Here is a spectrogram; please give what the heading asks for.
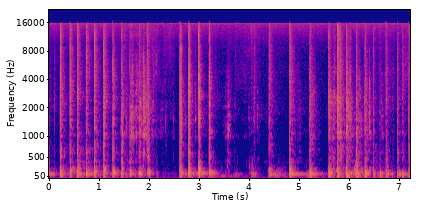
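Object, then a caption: Inflated latex punch balloon. A bare hand strikes and bats the surface of a large, fully inflated red latex punch balloon, hollow and air-filled with an elastic band at the knot. It gives a rapid, uneven run of deep, drum-like thumps with a low boom around 130 Hz and short, dull decays. A brief quieter pause falls in the middle.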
